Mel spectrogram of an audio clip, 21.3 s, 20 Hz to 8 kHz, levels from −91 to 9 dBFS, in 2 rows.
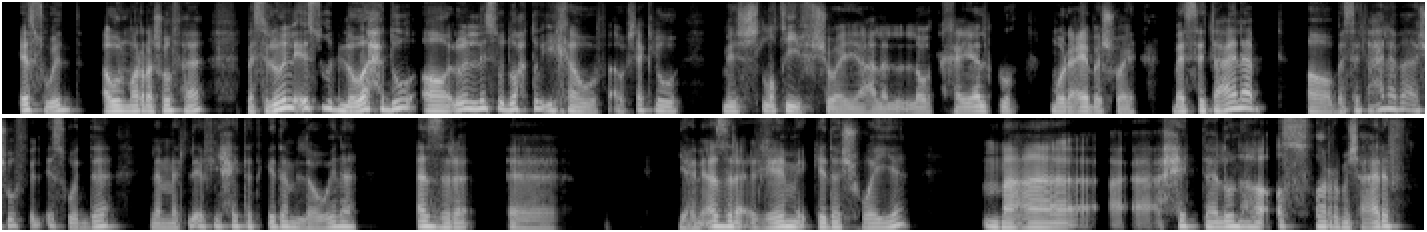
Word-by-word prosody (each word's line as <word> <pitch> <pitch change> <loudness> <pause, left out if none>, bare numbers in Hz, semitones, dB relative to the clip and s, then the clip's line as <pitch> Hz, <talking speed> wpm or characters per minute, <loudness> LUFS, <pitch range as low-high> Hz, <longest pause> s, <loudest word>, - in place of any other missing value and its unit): أسوِد، 145 -1 +2 0.2
أول 130 +2 +7
مرّة 130 +1 +4
أشوفها، 140 +3 0 0.3
بس 115 - +1
اللون 150 +9 +9
الأسوِد 200 -5 +4
لوحده 160 - +5
آه 130 -1 +4
اللون 160 +5 +3
الأسوِد 180 -3 +3
لوحده 170 +3 +1
يخوِّف 125 - -2
أو - - -10
شكله 135 -4 -3 0.3
مش 120 0 -2
لطيف 125 -3 0
شوية 100 -2 -3
على 95 +1 -5
ال 100 0 -8
لو 105 0 -3
تخيّلته 115 +2 -2 0.3
مرعِبة 110 0 +2
شوية، 100 -2 -4 0.3
بس 120 0 +3
تعالَ 170 +9 +3 0.3
آه، 110 -3 -1
بس 110 +3 -5
تعالَ 145 +6 -3
بقى 150 -5 -6
شوف 155 +2 -7
الأسوِد 120 -7 -8
ده 140 +2 -1 0.3
لما 105 -1 -5
تلاقي 125 - -5
فيه 145 +1 -6
حِتَت 140 0 -3
كده 135 0 -1
ملوّنة 120 +4 -1 0.5
أزرق 120 -4 +2 0.3
آآ، 100 -1 -7 0.9
يعني 105 +5 -3
أزرق 140 -3 +4
غامق 130 +5 +3
كده 125 -2 0
شوية 120 - -2 0.6
مع 120 -4 +2
أ 115 -1 +1
أ - - -8
حِتّة 140 -3 +1
لونها 130 -1 +3
أصفر، 135 -2 -1
مش 120 -1 -2
عارف 140 +5 +1
130 Hz, 150 wpm, -24 LUFS, 115-145 Hz, 0.9 s, اللون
